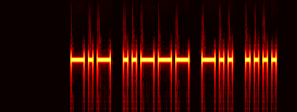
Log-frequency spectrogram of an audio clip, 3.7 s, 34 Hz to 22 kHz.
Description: Morse code, heard as a keyed tone, about 26 wpm, 700 Hz. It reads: K2DH
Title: Speed Racing - USA Call Signs 22wpm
